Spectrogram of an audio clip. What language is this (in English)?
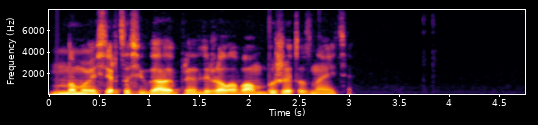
Russian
